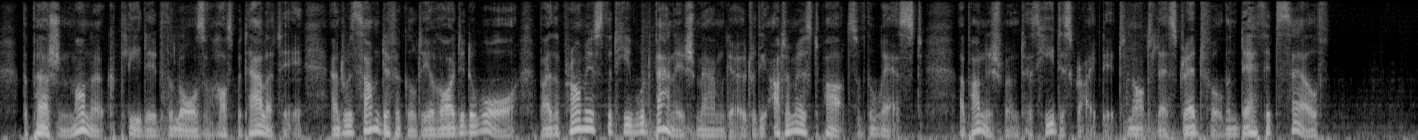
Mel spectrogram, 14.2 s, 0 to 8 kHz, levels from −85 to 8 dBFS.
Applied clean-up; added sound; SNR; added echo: neural separator model SepFormer DNS4.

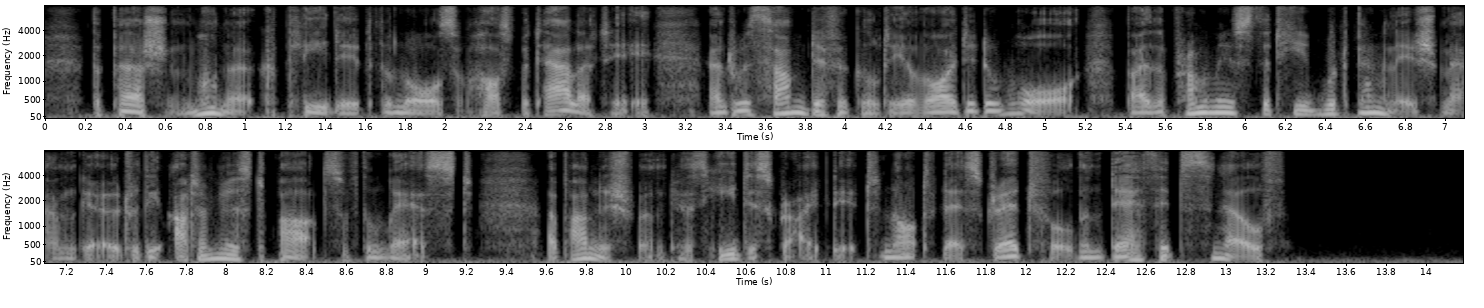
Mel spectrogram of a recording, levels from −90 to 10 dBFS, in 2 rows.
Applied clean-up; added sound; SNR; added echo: neural diffusion model UNIVERSE++.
